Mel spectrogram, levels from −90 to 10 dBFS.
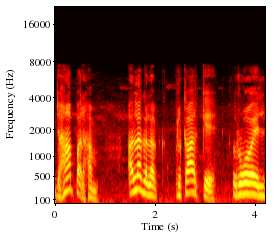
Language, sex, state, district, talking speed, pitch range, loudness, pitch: Hindi, male, Himachal Pradesh, Shimla, 130 wpm, 115-185 Hz, -15 LUFS, 165 Hz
